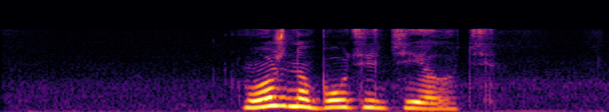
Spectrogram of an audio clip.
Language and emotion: Russian, sad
